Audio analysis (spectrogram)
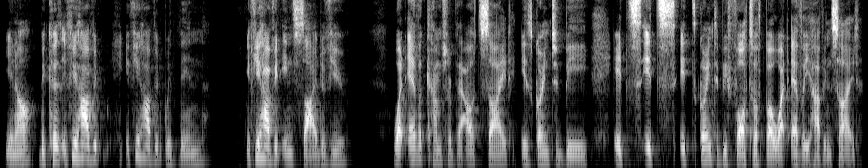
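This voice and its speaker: A man's voice: medium pitch, a little fast. A man from Africa giving reaction commentary on a video, lecturing his viewers with frequent restarts and fillers.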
